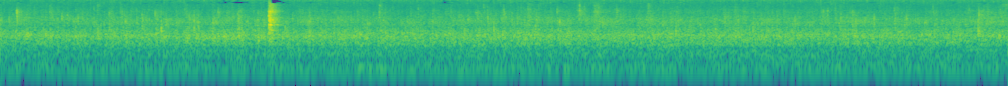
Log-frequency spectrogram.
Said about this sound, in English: It's raining a little bit for you guys listening to the dogs on your earphones. Don't mind that. It's fine. It's fine. It's just a little rain noise.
